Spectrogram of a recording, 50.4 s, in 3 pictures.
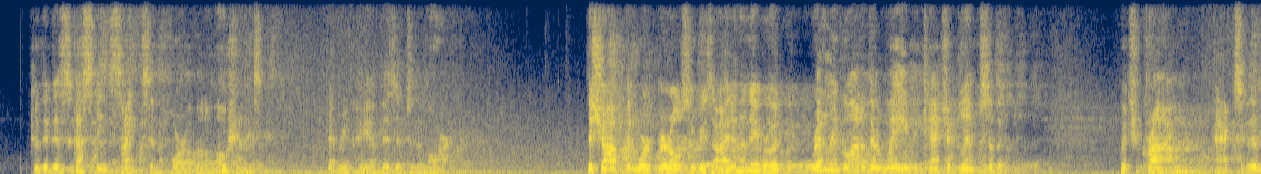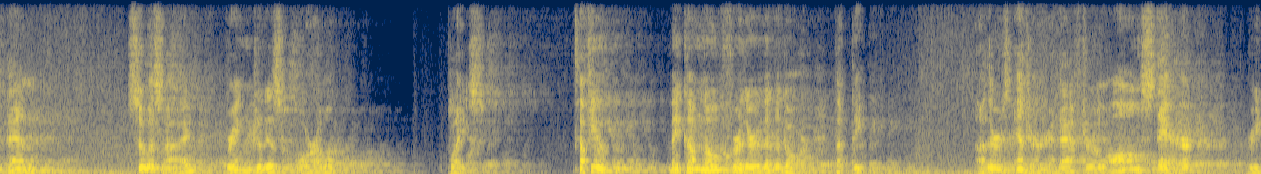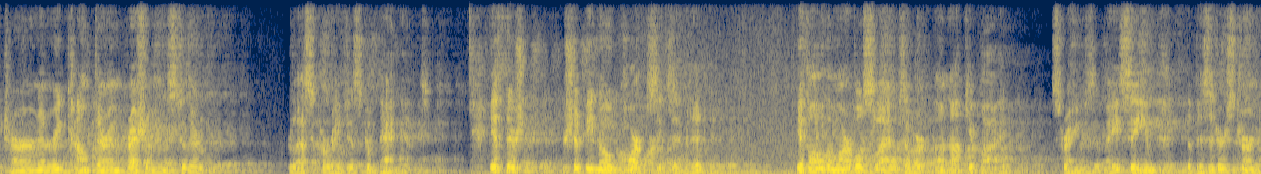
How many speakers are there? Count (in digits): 1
